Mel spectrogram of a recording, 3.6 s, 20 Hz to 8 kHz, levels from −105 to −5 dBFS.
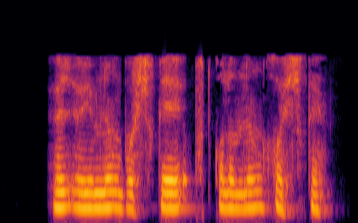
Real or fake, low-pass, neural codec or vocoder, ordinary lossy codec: real; 7.2 kHz; none; AAC, 16 kbps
